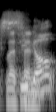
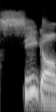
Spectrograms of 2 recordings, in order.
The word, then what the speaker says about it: Segal: I'm like, Seagull? She's like, "It's not seagull like the bird. It's seagull."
